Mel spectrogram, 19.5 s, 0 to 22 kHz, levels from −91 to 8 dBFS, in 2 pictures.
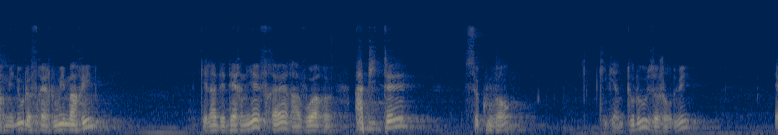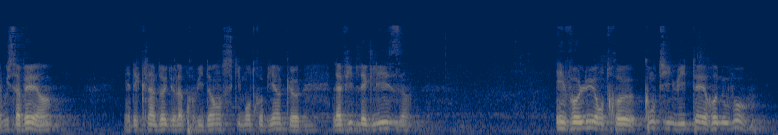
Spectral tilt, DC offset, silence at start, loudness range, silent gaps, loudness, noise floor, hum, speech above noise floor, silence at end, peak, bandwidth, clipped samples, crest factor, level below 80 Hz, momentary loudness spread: -7.5 dB/octave; under 0.1%; 0 s; 7 LU; none; -38 LUFS; -70 dBFS; none; 32 dB; 0.15 s; -18 dBFS; 11 kHz; under 0.1%; 22 dB; -70 dBFS; 14 LU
